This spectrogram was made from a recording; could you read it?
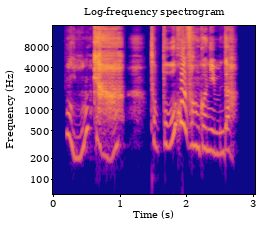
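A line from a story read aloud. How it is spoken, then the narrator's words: Through gritted teeth. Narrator (Chinese): 温子欣咬牙切齿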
